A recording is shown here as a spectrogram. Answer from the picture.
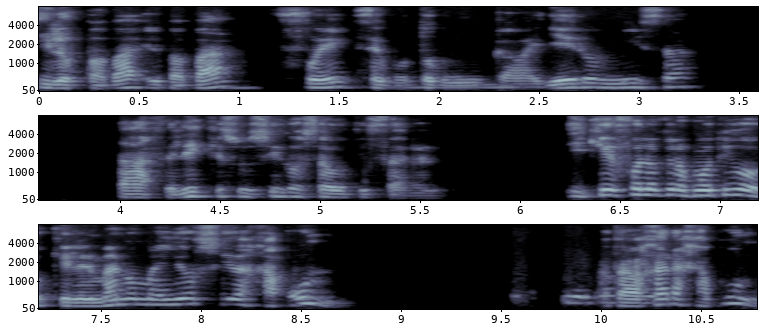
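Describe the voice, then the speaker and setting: A man speaks at a fairly quick pace with a fairly high pitch and very wide swings in pitch. His tone is dark and mellow, broken by long, frequent pauses. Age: 60s. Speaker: priest giving a seminar talk. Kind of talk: question and answer after a talk.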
